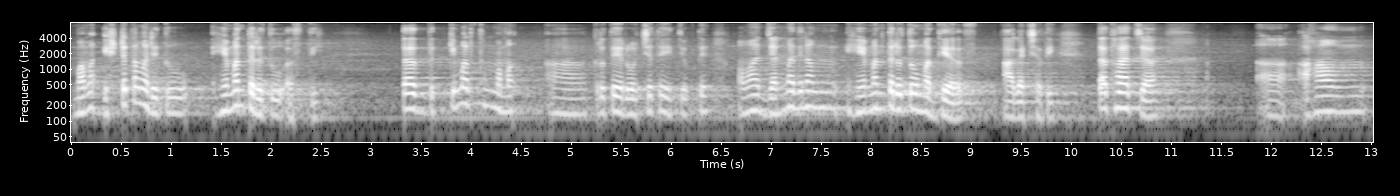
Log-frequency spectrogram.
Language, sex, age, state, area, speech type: Sanskrit, male, 18-30, Chhattisgarh, urban, spontaneous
